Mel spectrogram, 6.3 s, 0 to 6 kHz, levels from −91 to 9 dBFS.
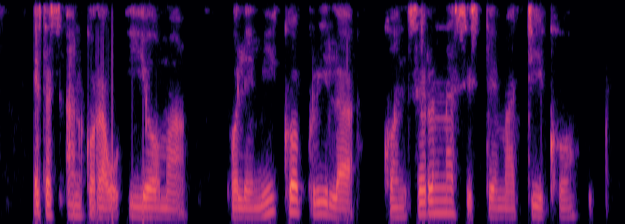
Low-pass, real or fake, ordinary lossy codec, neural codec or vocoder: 5.4 kHz; real; Opus, 24 kbps; none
